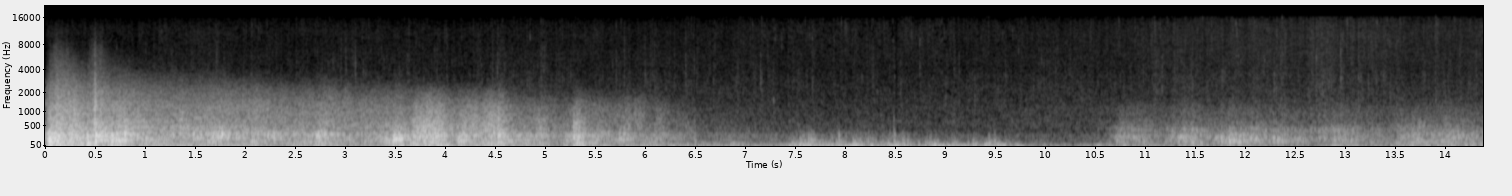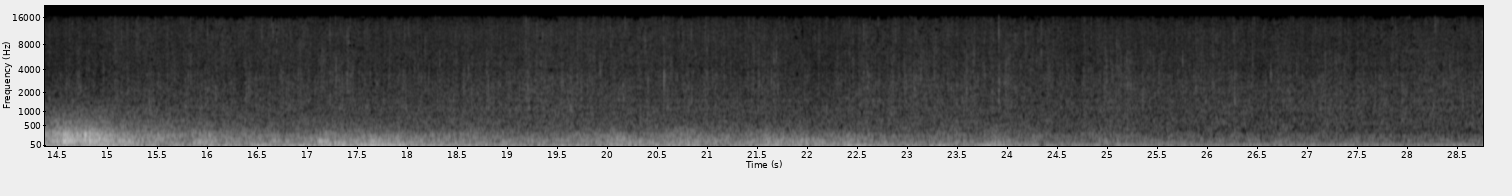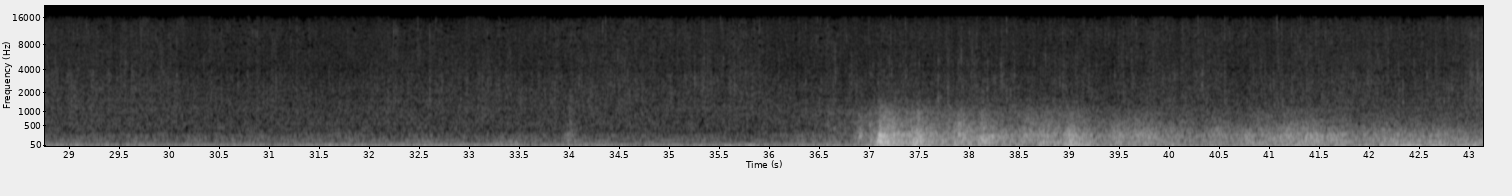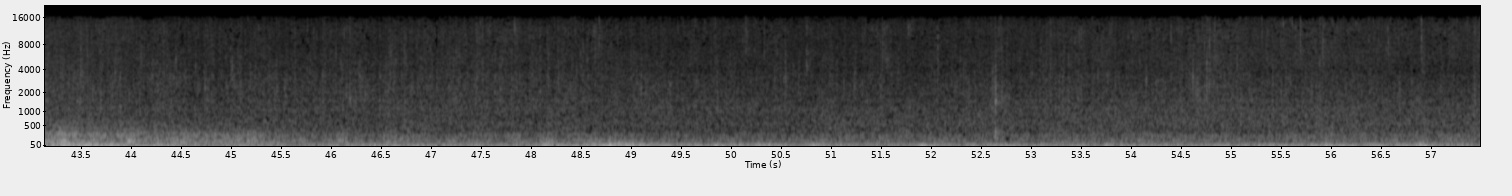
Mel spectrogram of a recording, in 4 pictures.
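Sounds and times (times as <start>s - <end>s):
thunder: 0.0s - 8.6s, 10.7s - 19.0s, 36.8s - 45.4s
rain: 0.0s - 57.4s.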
